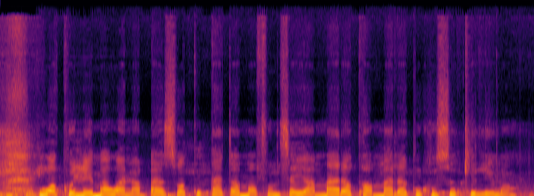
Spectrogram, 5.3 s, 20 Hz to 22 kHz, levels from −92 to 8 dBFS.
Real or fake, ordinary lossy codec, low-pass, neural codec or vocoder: fake; none; none; codec, 44.1 kHz, 2.6 kbps, SNAC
